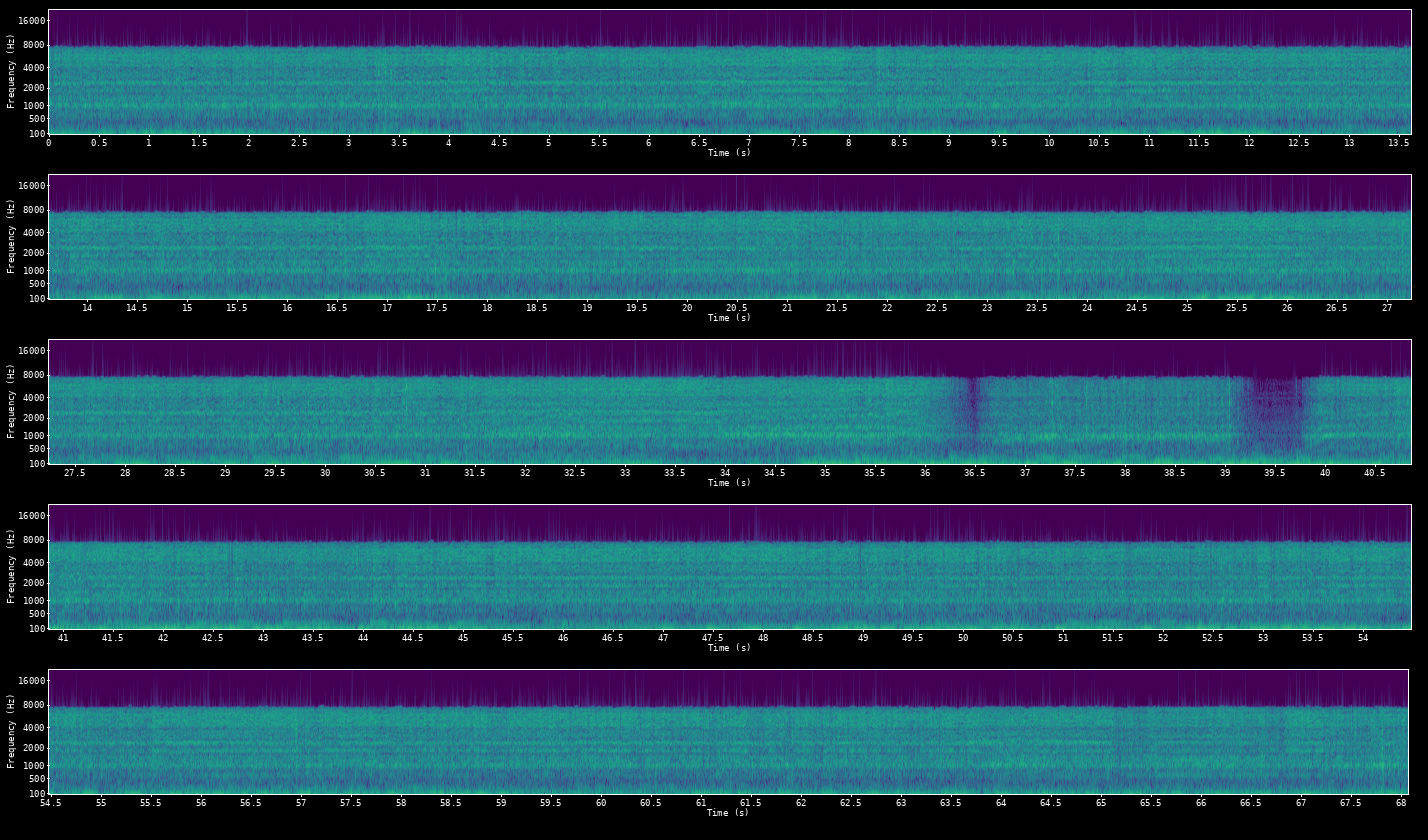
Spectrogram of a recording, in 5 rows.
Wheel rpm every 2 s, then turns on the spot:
160, 160, 160, 160, 160, 160, 160, 160, 160, 160, 160, 160, 160, 160, 160, 160, 160, 160, 90, 70, 120, 160, 160, 160, 160, 160, 160, 160, 160, 160, 160, 160, 160, 160.
none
